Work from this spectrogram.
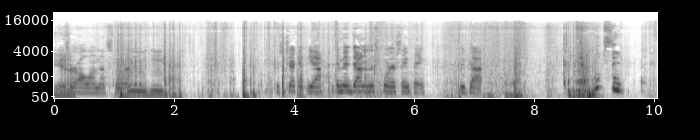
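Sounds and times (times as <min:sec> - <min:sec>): items rustling in cardboard box: 0:00.8 - 0:10.0.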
